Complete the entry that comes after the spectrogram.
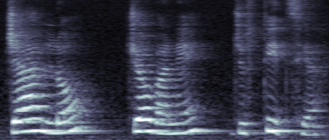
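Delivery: giallo, giovane, giustizia with a soft dj sound; Italian soft gi. Shown as a demonstration. Teacher models the Italian gi sound. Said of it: "se pronuncia".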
